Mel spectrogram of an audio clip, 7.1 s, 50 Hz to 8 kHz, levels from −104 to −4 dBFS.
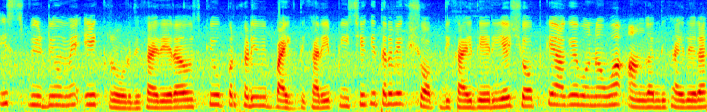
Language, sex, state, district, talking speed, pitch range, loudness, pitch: Hindi, female, Bihar, Vaishali, 305 wpm, 185-255 Hz, -17 LUFS, 215 Hz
